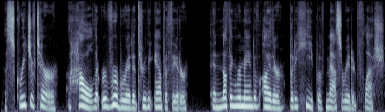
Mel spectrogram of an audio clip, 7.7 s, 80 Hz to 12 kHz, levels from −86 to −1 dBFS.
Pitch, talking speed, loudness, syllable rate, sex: 185 Hz, 170 wpm, -19 LUFS, 5.5 syllables/s, female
